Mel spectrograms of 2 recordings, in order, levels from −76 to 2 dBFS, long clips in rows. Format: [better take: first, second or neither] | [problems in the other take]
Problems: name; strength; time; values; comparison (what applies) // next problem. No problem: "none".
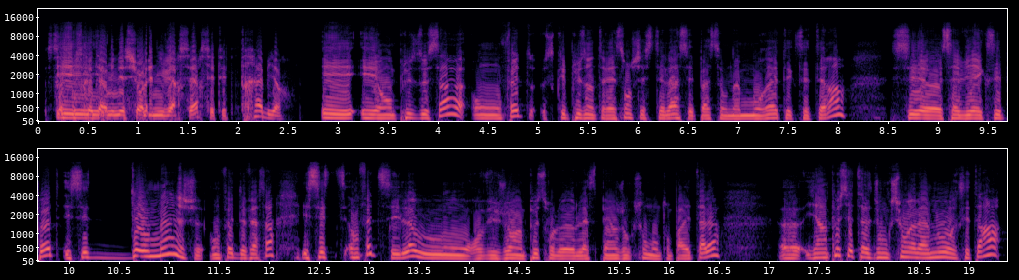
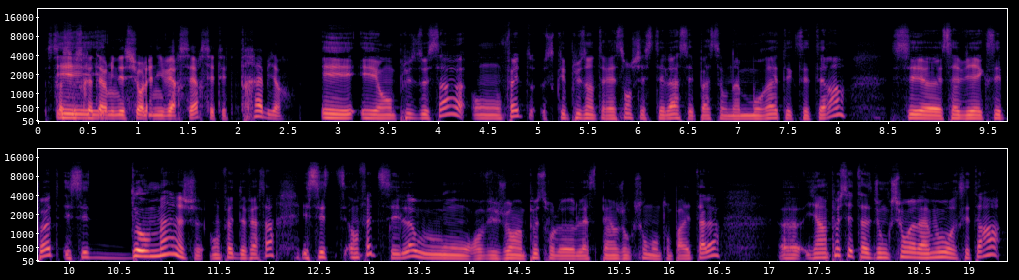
second | distortion; heavy; 15% of the sound clipped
